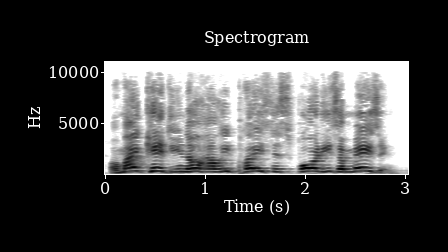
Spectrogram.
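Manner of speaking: loud, high mock gushing; excited bragging parent. Parent bragging about a child at sport, mock excited. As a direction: boast like an overexcited sports parent. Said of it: "parents get all excited about things".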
